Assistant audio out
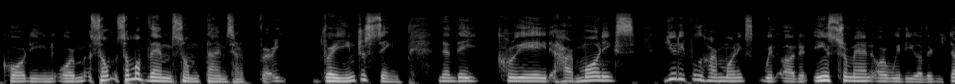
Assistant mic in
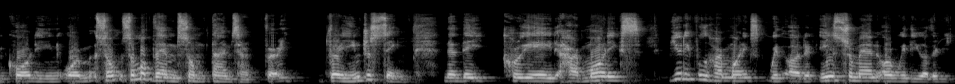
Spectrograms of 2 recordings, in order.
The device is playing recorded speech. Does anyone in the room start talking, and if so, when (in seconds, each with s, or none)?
none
